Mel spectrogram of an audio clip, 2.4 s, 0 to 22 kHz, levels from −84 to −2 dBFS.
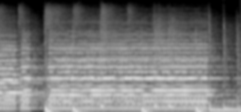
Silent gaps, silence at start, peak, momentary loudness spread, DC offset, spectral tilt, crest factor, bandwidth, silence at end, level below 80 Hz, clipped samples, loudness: none; 0 s; 0 dBFS; 3 LU; under 0.1%; -4.5 dB/octave; 12 dB; 19 kHz; 0 s; -28 dBFS; under 0.1%; -12 LUFS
